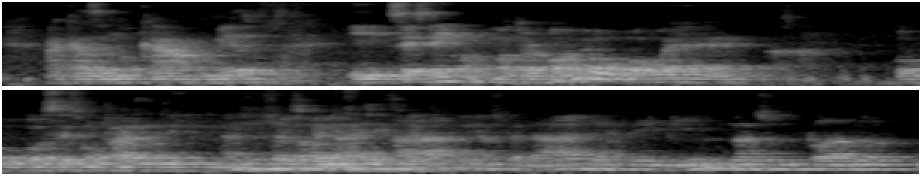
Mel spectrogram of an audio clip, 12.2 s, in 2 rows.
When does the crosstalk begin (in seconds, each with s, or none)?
7.6 s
